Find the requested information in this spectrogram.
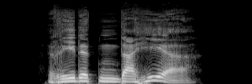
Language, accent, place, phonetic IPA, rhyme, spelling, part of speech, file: German, Germany, Berlin, [ˌʁeːdətn̩ daˈheːɐ̯], -eːɐ̯, redeten daher, verb, De-redeten daher.ogg
- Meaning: inflection of daherreden: 1. first/third-person plural preterite 2. first/third-person plural subjunctive II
